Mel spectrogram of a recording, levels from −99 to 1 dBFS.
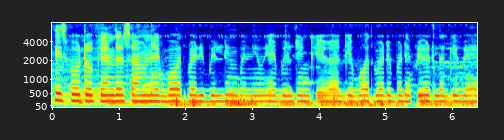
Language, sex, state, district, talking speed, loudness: Hindi, female, Rajasthan, Bikaner, 205 wpm, -18 LUFS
